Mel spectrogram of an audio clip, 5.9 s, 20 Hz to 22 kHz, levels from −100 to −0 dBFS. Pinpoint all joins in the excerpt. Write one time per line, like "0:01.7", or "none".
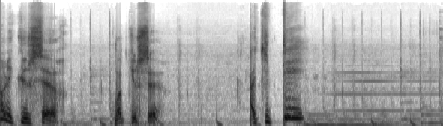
none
